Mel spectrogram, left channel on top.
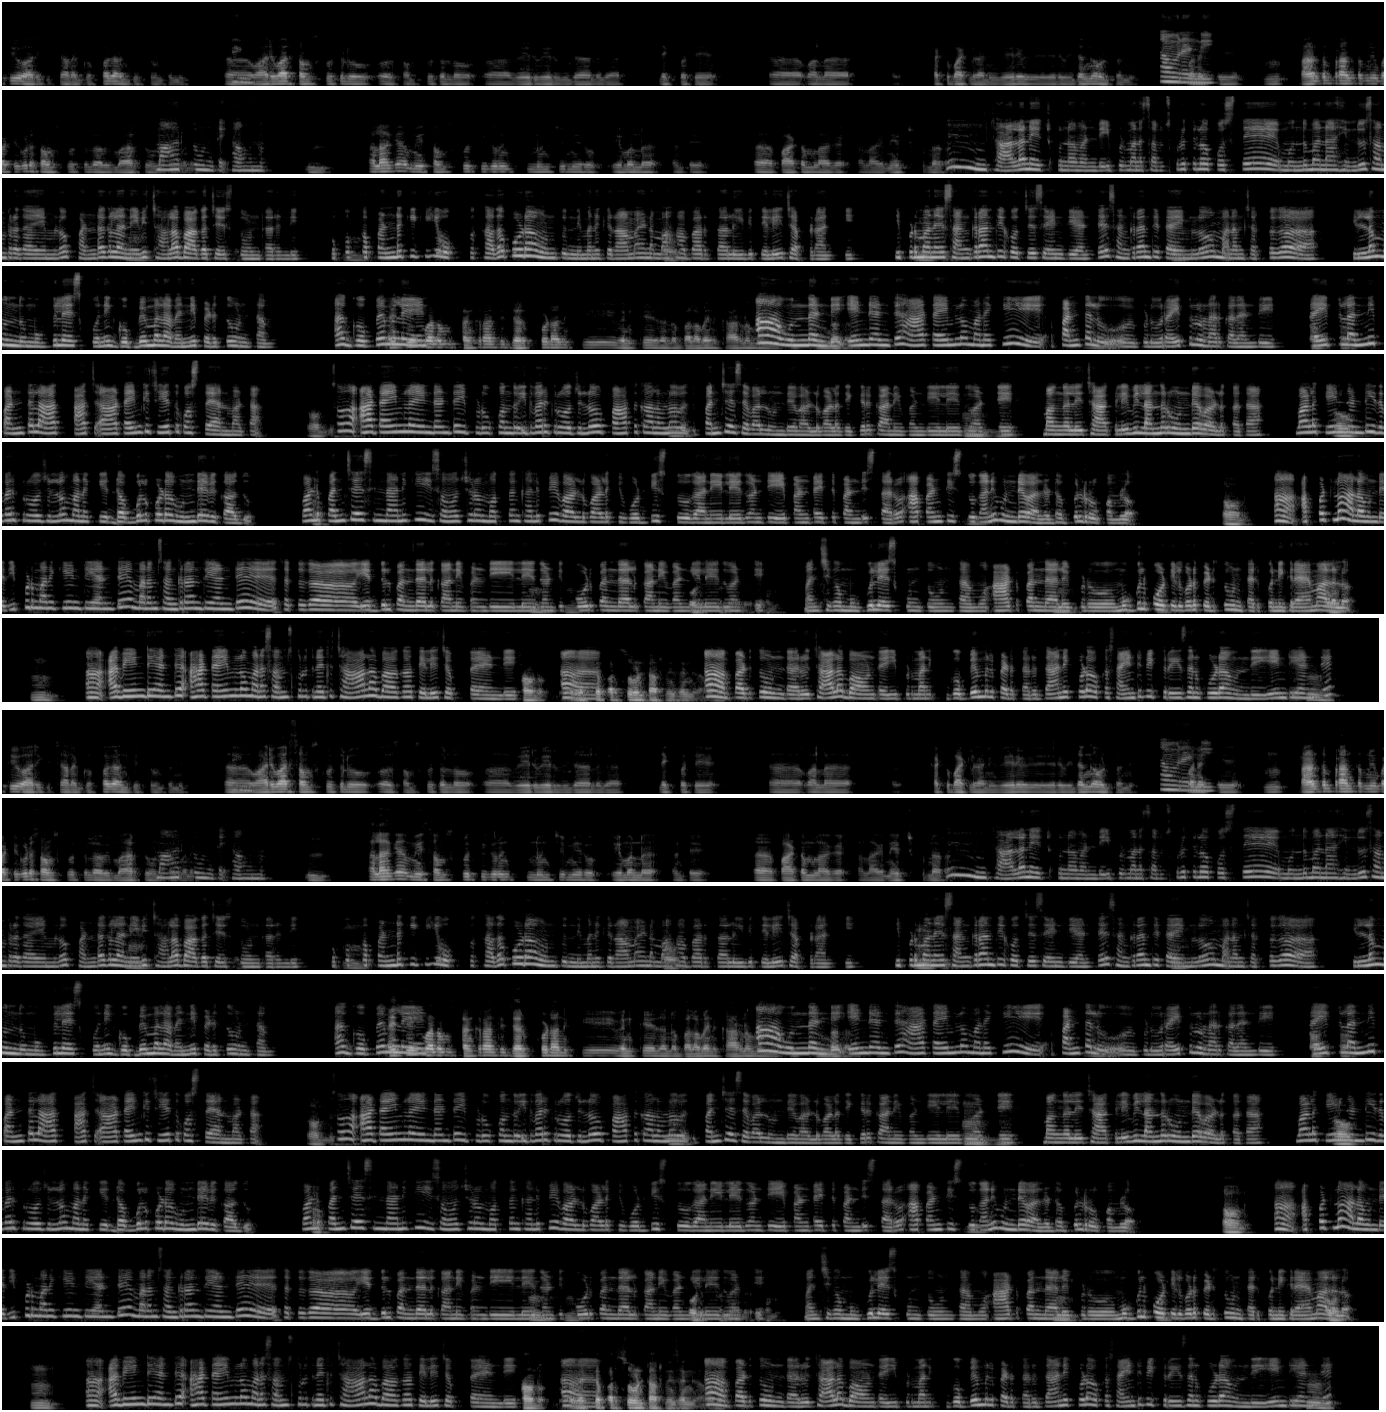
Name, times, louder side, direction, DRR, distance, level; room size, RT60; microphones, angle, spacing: voice 1, 0.1-1.8 2.2-6.2 6.6-7.1 7.7-8.5 9.4-11.3 11.8-15.7 16.9-17.1 17.5-20.8 21.3-23.2 28.9-29.1 31.0-31.3 34.2-34.5 36.8-37.1 39.3-39.5 45.3-49.2 49.6-50.0 52.3-52.5 54.5-54.9 58.3-58.6 61.9-62.1 64.9-65.4 68.6-68.8 72.2-72.3 78.8-78.9 81.3-81.6 88.2-88.7 89.8-90.7 93.4-93.7 96.1-96.3 97.0-97.3 101.9-103.9 109.8-110.0, right 3 dB, 45° right, 0.5 m, -36 dB
voice 2, 11.6-12.1 15.4-16.5 23.3-30.6 31.4-32.1 32.5-36.2 36.7-40.8 41.1-44.2 44.8-45.7 49.0-54.2 54.5-57.9 58.6-65.4 65.7-67.9 68.2-71.6 72.1-80.4 81.8-90.5 90.9-96.4 97.6-101.9 102.3-102.7 103.8-110.0, left 3 dB, 20° left, 0.3 m, -31 dB
4.5 x 4.2 x 2.2 m
head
